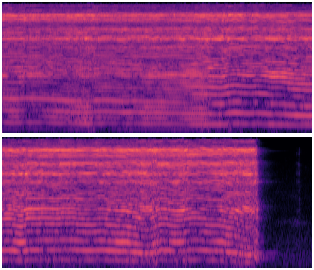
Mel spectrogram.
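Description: A Parkside cordless mini rotary tool cuts into alloy with a loud, sustained high-pitched whine and grinding rasp. The pitch wavers as the tool bogs down, then cuts off abruptly when it stops.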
